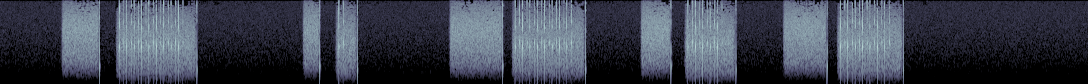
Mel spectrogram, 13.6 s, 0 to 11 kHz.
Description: Pulse dialling, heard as a rotary dial, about 11 pulses a second. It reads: 9 1 8 5 7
